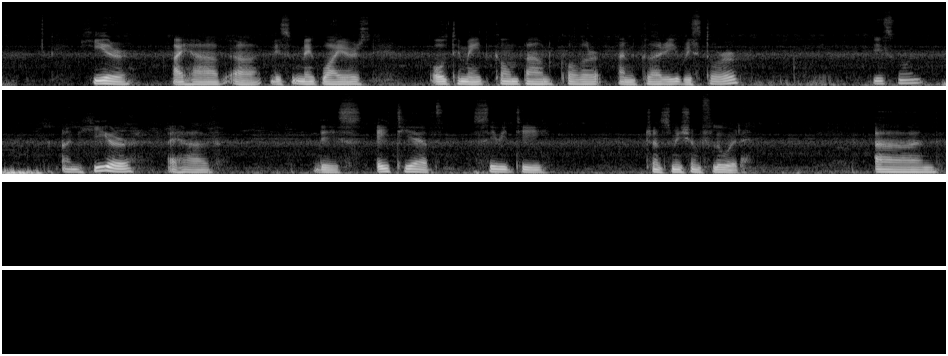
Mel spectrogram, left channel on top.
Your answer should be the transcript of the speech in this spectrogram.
Here I have this Meguiar's Ultimate Compound Color and Clarity Restorer, this one, and here I have this ATF CVT Transmission Fluid, and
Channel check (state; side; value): silent; right; digital silence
